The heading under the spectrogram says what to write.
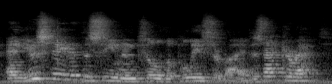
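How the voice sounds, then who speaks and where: A man's voice: a little high, very animated, a little fast. A male actor as a pompous, ingratiating trial lawyer who stammers his way along. The sound is very echoey and distant, as from a stage, with faint noise behind it. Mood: officious. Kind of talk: live stage play acting. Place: small theatre studio, recorded from the audience.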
